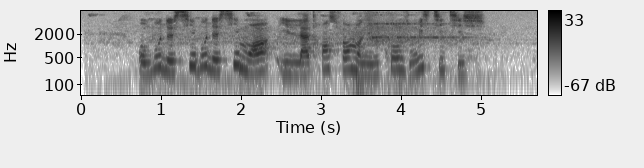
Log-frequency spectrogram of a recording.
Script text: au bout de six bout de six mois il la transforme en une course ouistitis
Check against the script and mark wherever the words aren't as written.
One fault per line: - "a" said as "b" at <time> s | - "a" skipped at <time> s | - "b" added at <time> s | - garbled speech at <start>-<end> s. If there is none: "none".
none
